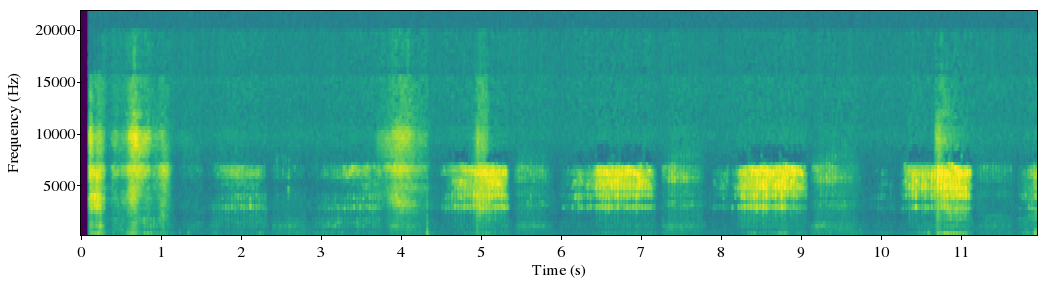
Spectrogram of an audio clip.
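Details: Domestic cat purring up close, a breathy rasping rumble swelling and fading in rhythmic bursts with each breath, roughly every one and a half to two seconds, with quieter gaps between.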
